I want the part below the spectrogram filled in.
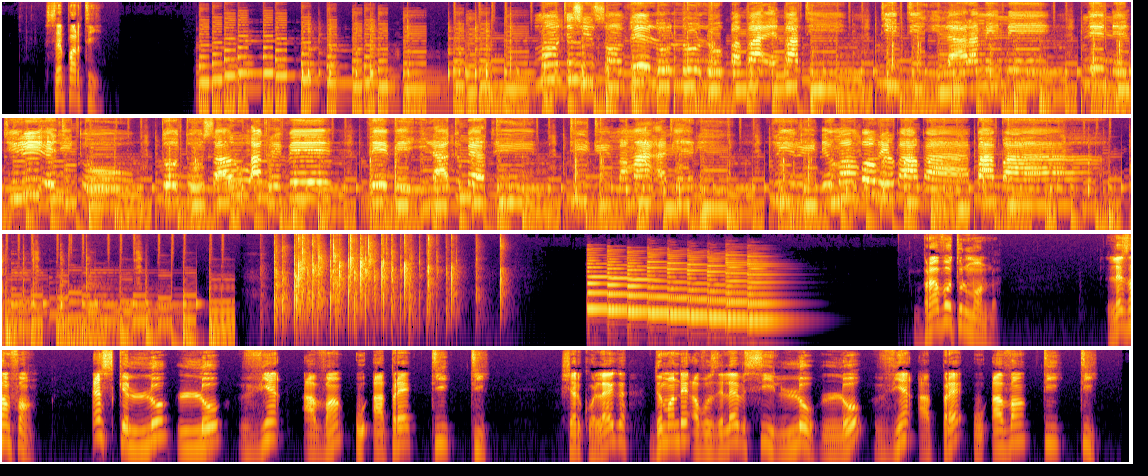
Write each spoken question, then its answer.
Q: Les enfants, est-ce que lolo vient avant ou après titi?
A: Monsieur, lolo vient avant titi.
